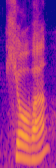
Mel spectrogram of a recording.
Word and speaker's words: Jehová: Unos lo pronuncian Jehová, otros lo pronuncian Yahvé. Los judíos nunca lo pronuncian porque es santo.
